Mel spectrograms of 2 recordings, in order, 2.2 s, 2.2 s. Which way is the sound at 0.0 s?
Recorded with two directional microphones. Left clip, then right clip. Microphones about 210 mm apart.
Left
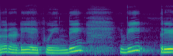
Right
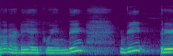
15° left (ahead or behind).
